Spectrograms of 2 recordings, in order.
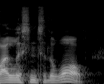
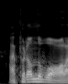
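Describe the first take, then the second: First: Said in the usual way. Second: "The Wall" with "The" punched louder; falling, emphatic "The Wall"; stress on THE. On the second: Shown as a demonstration. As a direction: hit "The" in "I put on The Wall". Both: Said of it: "that's the way you're supposed to listen".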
